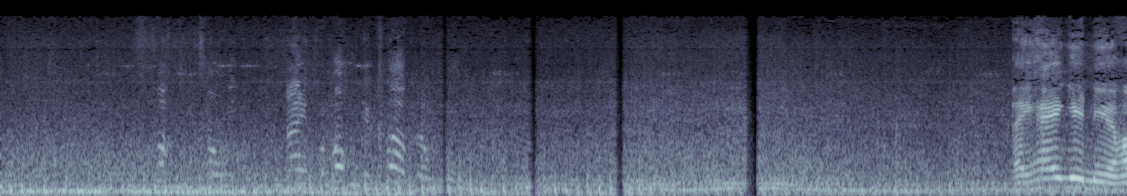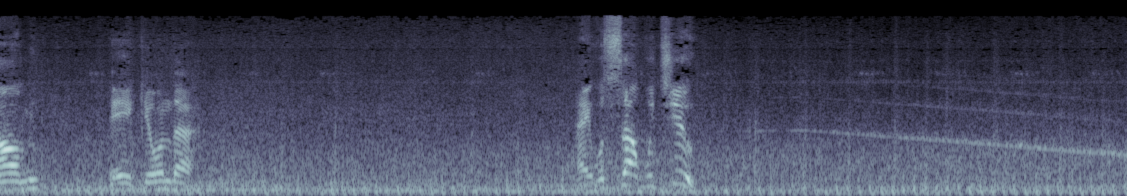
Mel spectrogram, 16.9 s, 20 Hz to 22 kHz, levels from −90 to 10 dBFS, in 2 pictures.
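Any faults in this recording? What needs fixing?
Repeated stalls (stutter) from 3.13 to 4.68 s: the jitter buffer ran dry five times, and about 148 ms was filled by extending prior sound, longest gap 52 ms. A short stall from a late packet at 5.58 to 5.69 s: an 86 ms delay jump emptied the buffer, so the last sound was held 86 ms before resuming intact. To prevent both, enlarge or adapt the jitter buffer target and reduce network delay variation on the path.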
